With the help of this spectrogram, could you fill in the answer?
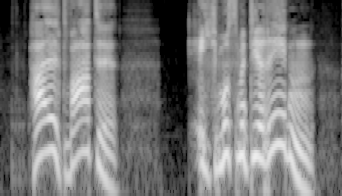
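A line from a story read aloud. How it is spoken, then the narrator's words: Calling out. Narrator (German): rief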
